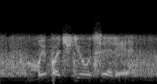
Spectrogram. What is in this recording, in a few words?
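near waypoint, mood low, Russian; War Thunder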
